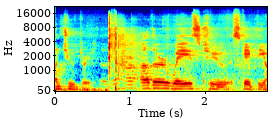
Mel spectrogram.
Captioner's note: clap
